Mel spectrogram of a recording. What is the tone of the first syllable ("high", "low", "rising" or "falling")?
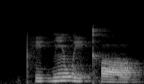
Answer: low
